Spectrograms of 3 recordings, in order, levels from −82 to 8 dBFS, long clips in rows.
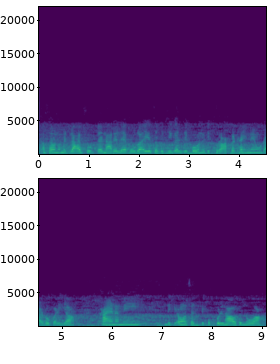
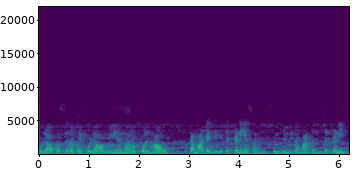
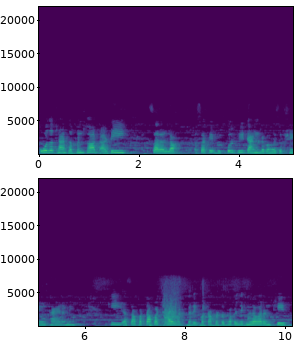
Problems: constant background noise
